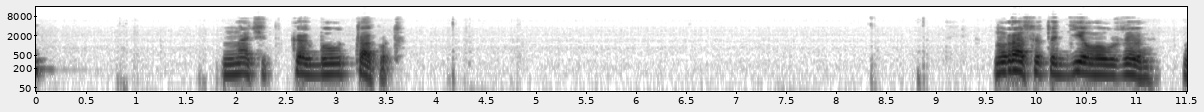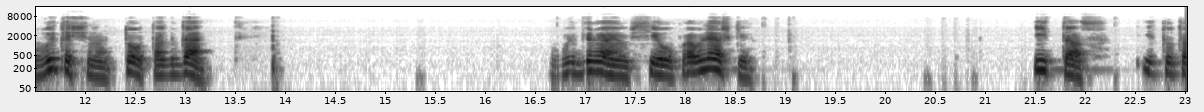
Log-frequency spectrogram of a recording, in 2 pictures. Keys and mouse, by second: 1.6 r, 4.9-8.4 middle drag, 8.8-9.9 middle drag, 12.0-13.1 middle drag, 16.8-17.9 shift+drag, 20.6 shift+click, 22.2-23.0 drag.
